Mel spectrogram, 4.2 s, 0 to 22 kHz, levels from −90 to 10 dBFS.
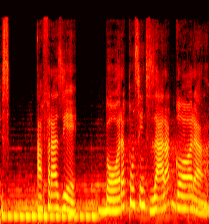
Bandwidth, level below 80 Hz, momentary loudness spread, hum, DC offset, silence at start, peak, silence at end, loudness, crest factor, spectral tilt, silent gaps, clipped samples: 17 kHz; -44 dBFS; 8 LU; none; under 0.1%; 0 s; -2 dBFS; 0 s; -18 LUFS; 16 dB; -6 dB/octave; none; under 0.1%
